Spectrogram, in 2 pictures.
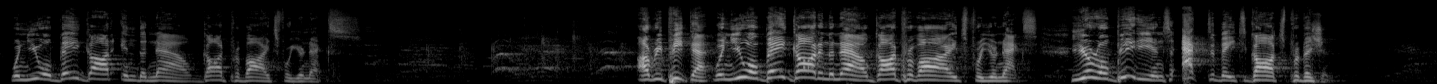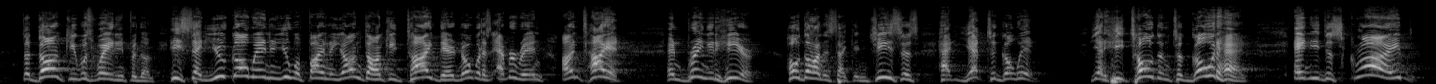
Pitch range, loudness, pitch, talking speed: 200-305 Hz, -27 LUFS, 250 Hz, 175 wpm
